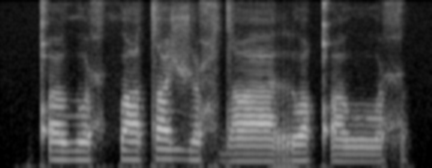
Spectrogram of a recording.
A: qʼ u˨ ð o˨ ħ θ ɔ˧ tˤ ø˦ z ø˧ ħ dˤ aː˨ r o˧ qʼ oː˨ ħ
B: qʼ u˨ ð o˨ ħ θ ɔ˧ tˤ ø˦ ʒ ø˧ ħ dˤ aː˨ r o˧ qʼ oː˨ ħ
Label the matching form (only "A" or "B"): B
